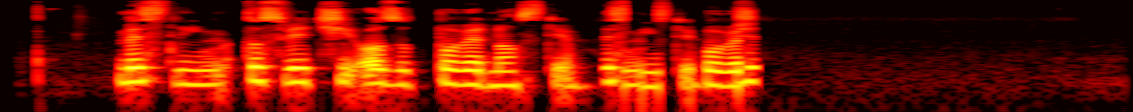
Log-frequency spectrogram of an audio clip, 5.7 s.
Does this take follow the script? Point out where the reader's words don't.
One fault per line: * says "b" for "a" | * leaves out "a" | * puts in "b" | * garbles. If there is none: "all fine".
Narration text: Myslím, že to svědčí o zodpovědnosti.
* leaves out "že"
* garbles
